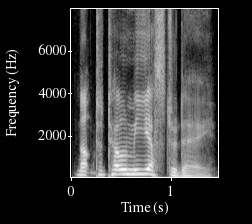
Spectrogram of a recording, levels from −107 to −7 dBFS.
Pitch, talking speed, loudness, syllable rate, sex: 165 Hz, 205 wpm, -18 LUFS, 5.1 syllables/s, male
